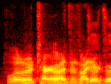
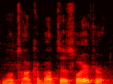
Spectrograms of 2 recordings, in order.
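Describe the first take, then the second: First: Louder teasing repeat; loud echo. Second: Hushed mutter through still lips; lips barely moving. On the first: Pretend. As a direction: blurt the aside out loud. Echoing the muttered line aloud. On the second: Real, not acted. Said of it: "use your ventriloquist voice".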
